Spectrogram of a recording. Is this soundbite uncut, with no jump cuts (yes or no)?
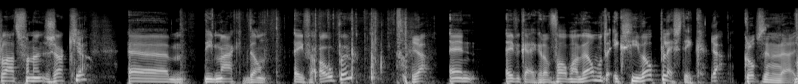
yes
